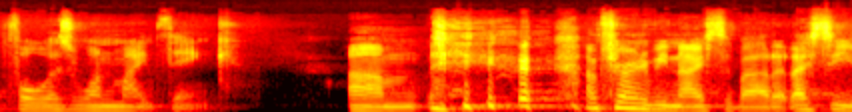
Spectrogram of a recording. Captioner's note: laughing to the audience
